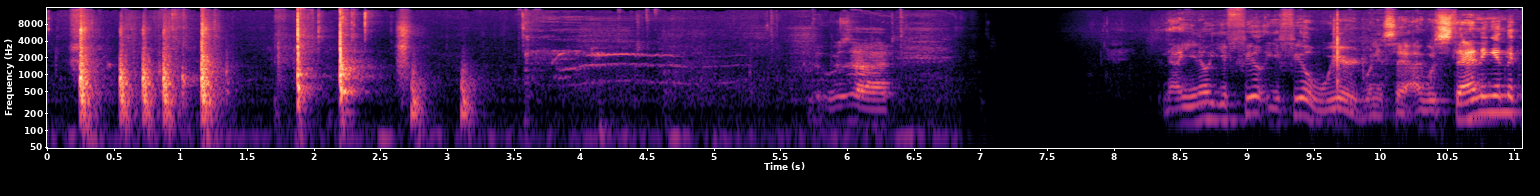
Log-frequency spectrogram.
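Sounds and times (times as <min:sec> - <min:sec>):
knocking on wooden wall: 0:00.2 - 0:03.4.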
